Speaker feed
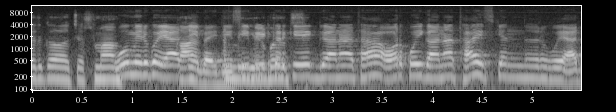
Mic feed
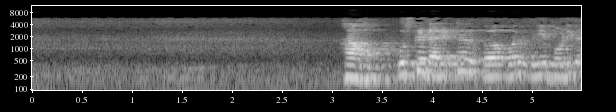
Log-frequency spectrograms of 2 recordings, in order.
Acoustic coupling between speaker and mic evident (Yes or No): No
